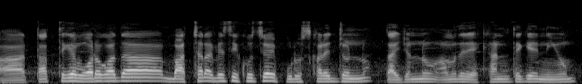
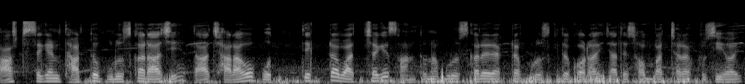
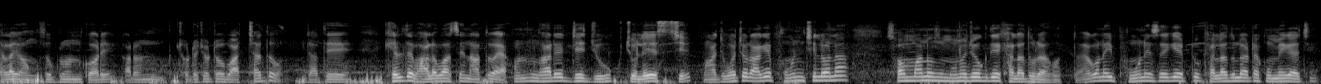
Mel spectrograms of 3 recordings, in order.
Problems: constant background noise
